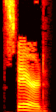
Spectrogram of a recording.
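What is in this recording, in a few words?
"stared", British English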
